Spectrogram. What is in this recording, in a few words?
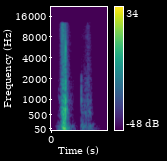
sport soccer boots drop on grass; zapsplat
